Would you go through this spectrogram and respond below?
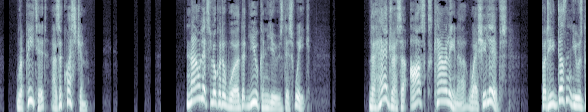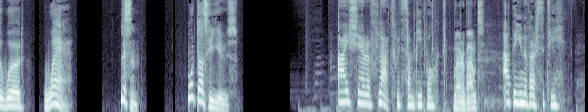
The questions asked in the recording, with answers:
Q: Listen, what does he use?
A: He says, whereabouts.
